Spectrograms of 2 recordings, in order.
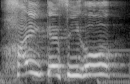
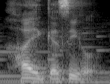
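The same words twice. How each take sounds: First: It is shouted, far too loud. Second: It is said firmly at a moderate volume.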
